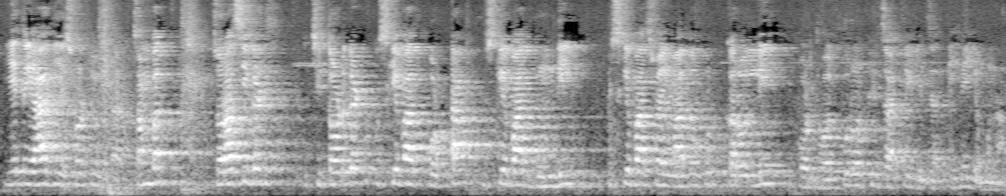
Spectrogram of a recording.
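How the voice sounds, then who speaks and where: Brisk male exam coach with a high voice, recorded in an echoey hall with long reverb. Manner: brisk, explanatory, repeats key points. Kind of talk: quick spoken geography lesson with memory tricks. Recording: very echoey, noisy room.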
